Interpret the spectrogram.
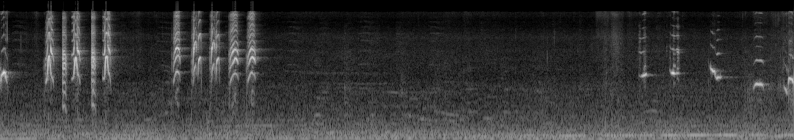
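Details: Green leafbird song with rich 'isian' fill, used as a pancingan (bait) and masteran (tutor). Two bursts of sharp, harsh high chips come first, then a long lull, then scattered thin whistled notes.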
